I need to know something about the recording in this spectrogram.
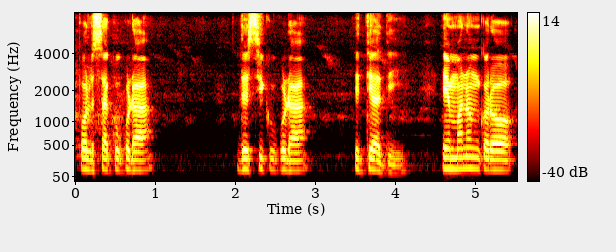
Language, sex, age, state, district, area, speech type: Odia, male, 30-45, Odisha, Nuapada, urban, spontaneous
